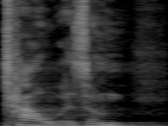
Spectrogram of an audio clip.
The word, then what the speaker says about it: Taoism: Taoism, which is spelled Taoism, but for some reason it's Taoism.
